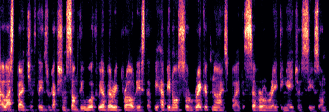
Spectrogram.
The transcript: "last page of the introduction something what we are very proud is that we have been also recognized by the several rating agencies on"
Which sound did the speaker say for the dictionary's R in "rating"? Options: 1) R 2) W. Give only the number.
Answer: 1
